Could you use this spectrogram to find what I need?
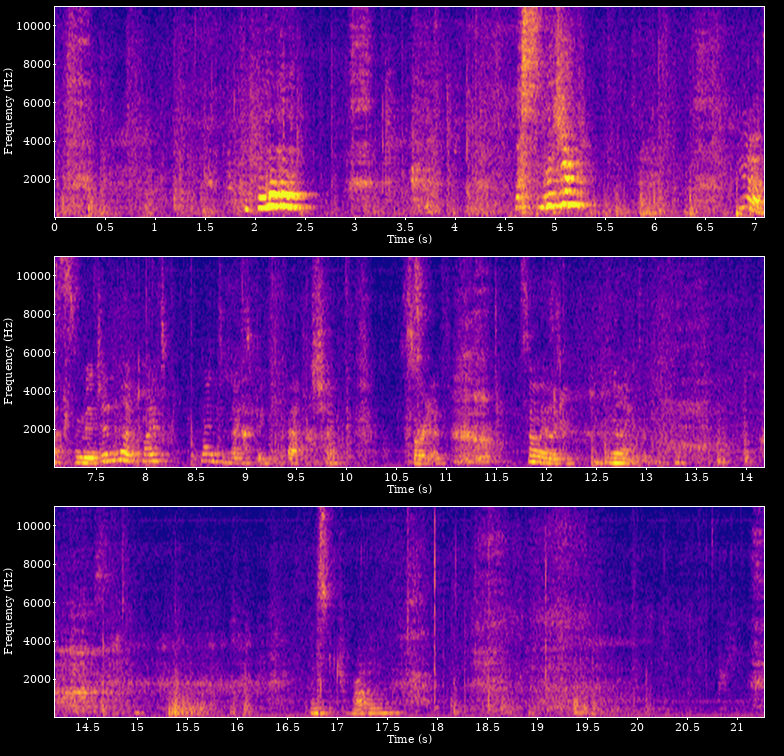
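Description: A young woman talks and laughs with animation close by.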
